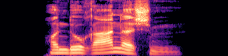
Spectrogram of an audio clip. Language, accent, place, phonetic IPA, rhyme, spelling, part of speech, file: German, Germany, Berlin, [ˌhɔnduˈʁaːnɪʃm̩], -aːnɪʃm̩, honduranischem, adjective, De-honduranischem.ogg
- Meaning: strong dative masculine/neuter singular of honduranisch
